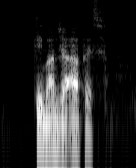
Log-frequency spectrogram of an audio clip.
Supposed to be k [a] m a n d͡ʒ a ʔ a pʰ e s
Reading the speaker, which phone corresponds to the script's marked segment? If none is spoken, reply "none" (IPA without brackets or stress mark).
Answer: i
